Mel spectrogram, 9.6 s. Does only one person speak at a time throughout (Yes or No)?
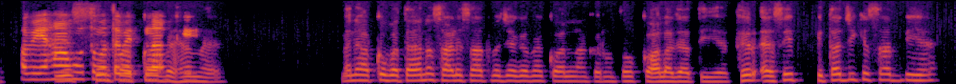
No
